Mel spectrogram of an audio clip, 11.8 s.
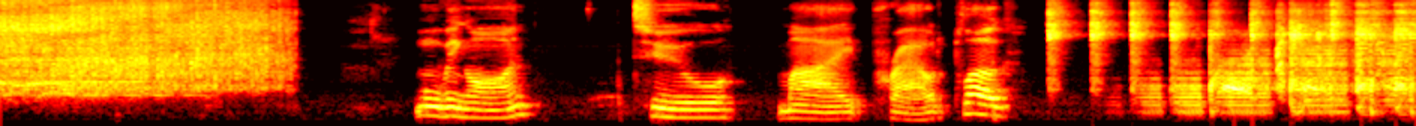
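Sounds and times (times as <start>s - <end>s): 
round of applause: 0.0s - 2.5s
speech: 3.5s - 4.5s, 5.3s - 8.5s, 9.6s - 11.7s.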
